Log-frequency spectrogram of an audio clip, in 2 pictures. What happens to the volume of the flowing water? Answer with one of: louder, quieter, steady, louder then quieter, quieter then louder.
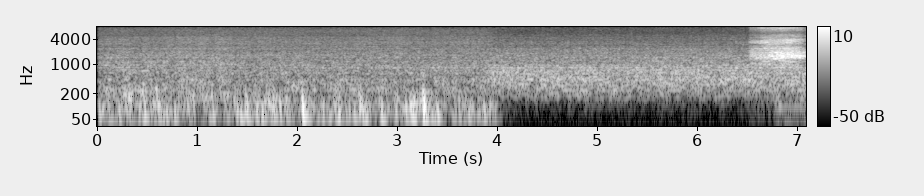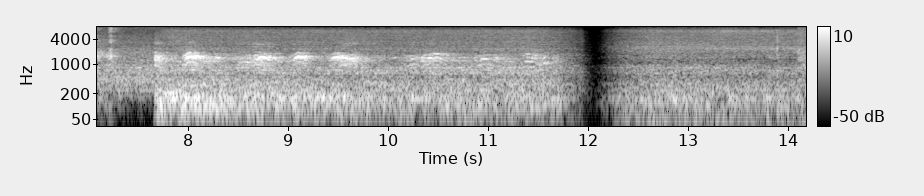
steady.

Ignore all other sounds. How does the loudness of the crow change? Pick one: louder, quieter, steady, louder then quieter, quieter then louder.
quieter.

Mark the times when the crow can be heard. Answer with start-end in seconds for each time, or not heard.
6.5-11.8.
